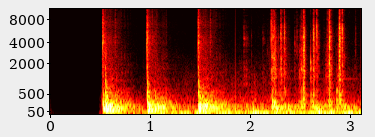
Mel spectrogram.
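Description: Impatient pounding on a door: three heavy, booming thumps spaced about half a second apart, then a quicker flurry of lighter knocks. No one speaks.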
